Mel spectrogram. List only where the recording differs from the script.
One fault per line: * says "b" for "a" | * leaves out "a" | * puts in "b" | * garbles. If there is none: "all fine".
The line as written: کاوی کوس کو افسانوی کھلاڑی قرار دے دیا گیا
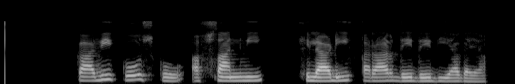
* puts in "دے"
